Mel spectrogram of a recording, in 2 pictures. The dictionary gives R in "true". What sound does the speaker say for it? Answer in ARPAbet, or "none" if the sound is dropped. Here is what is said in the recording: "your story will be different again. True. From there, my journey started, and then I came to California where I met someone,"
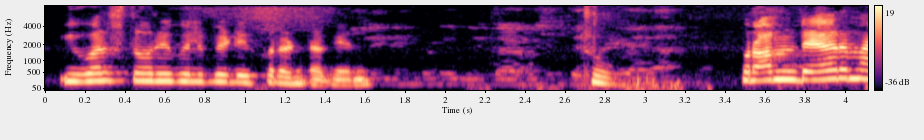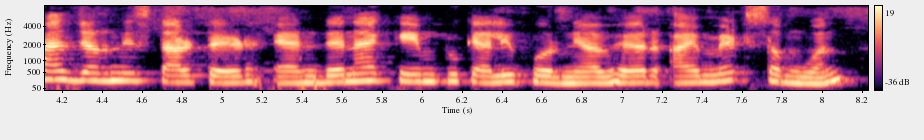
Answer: none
